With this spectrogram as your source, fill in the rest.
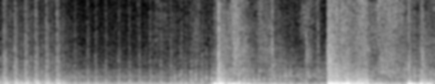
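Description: Gunfire crackles through a WWII video game battle as an anti-tank gun duels a Jumbo tank, with a dense rattle of shots and two loud, sharp bursts standing out near the middle and end.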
